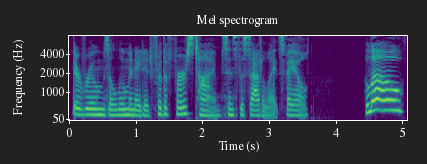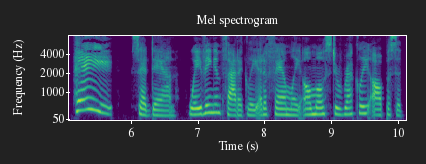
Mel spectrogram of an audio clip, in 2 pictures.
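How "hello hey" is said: high, loud joyful greeting; excited calling out. Acted. Dan waving at the family opposite, calling out excitedly. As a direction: holler hello to get their attention.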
